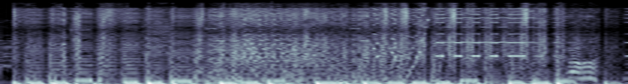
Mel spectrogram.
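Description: A low-energy warning alarm beeps insistently in a Ninja Turtles video game, repeating over a busy, loud mix of game music and effects.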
